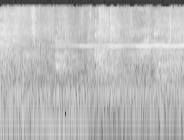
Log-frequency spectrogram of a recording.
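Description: Repeated thuds of kicks and stomps landing on a body, a staged beating in a film soundtrack. A thin, steady high whine comes in about a second in.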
